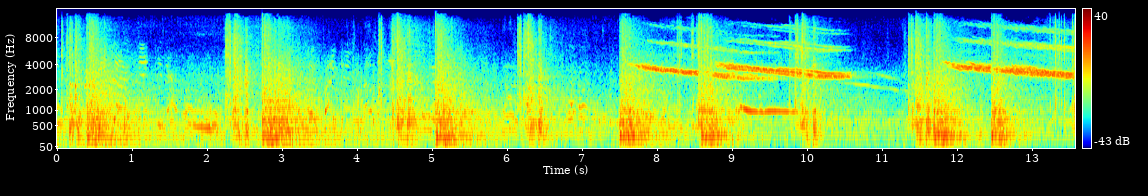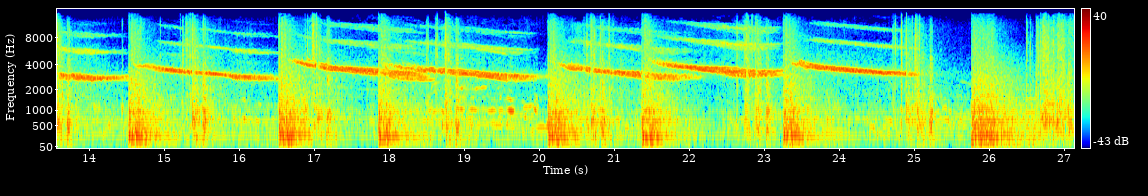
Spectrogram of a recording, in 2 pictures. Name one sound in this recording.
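Fireworks burst with loud booms and crackles.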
